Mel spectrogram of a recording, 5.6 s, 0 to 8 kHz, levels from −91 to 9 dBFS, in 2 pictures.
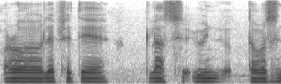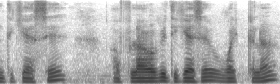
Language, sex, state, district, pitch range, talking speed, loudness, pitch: Nagamese, male, Nagaland, Dimapur, 105-110 Hz, 170 wpm, -19 LUFS, 105 Hz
